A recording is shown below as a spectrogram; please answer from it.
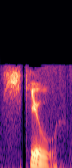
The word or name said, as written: Skewing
